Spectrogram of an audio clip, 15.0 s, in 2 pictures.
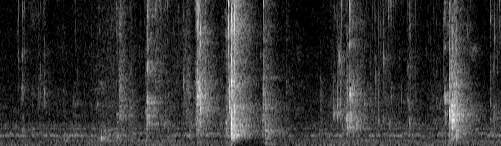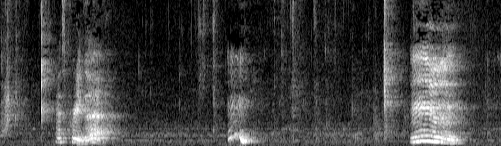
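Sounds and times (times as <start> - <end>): wet chewing and lip-smacking: 0.1 - 3.6, 4.3 - 8.3, 9.5 - 10.9, 11.5 - 13.6.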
